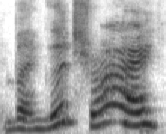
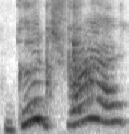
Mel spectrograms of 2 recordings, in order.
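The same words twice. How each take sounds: First: Said in the usual way. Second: Much higher playful sing-song. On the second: Real, not acted. Seller teasing herself over the failed lid fit, high and sing-song.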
